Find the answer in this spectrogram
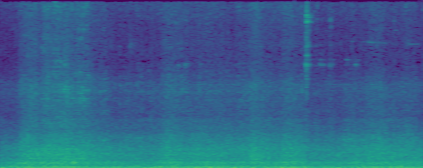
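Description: Express train running steadily across a steel truss bridge, a continuous rumble of wheels on the rails with rushing air, heard from aboard the train.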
